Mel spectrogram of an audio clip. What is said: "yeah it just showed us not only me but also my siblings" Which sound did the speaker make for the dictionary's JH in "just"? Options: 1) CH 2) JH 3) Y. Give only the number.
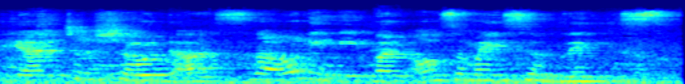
1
